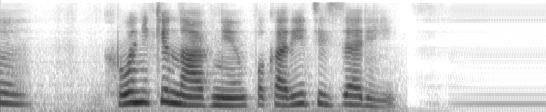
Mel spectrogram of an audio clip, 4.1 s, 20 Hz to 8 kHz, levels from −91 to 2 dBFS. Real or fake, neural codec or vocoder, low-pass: fake; codec, 16 kHz, about 1 kbps, DyCAST, with the encoder's durations; 7.2 kHz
